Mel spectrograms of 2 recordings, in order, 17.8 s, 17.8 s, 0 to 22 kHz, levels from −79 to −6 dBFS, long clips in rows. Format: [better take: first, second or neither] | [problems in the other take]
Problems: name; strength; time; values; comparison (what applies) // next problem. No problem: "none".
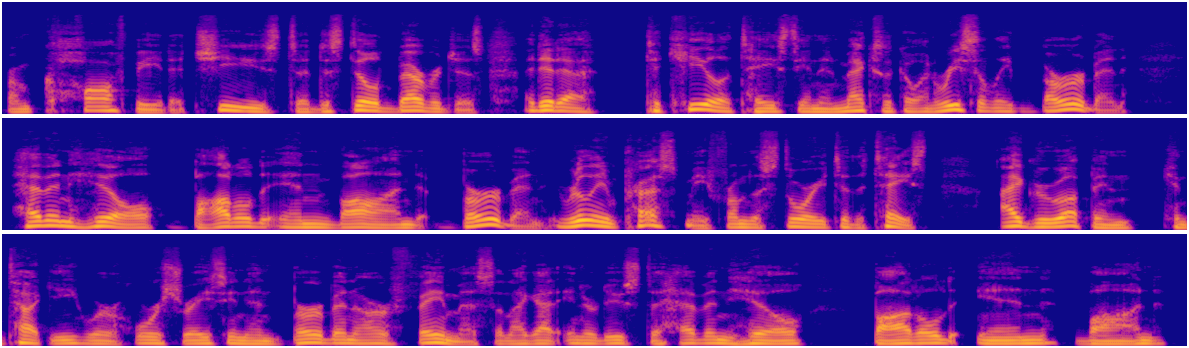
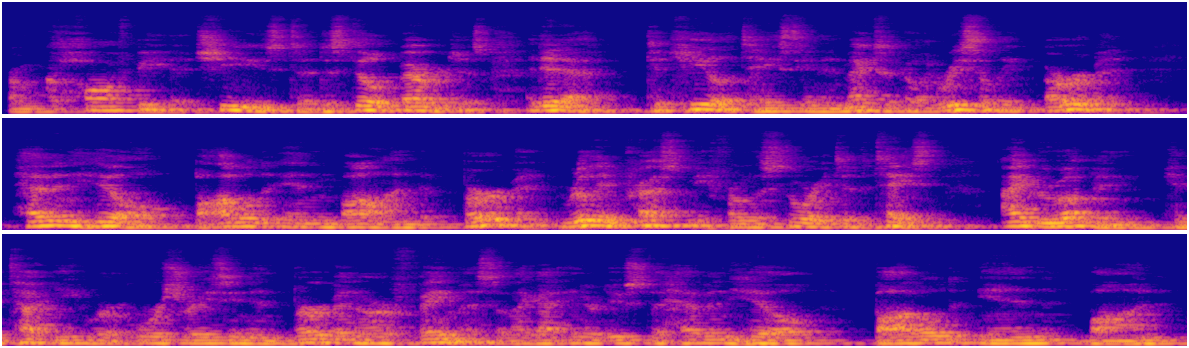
first | off-mic speech; far // room echo; slight; dies away in 0.6 s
